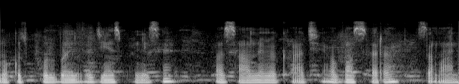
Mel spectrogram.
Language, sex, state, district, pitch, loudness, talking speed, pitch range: Chhattisgarhi, male, Chhattisgarh, Raigarh, 105 Hz, -19 LUFS, 220 wpm, 100-115 Hz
